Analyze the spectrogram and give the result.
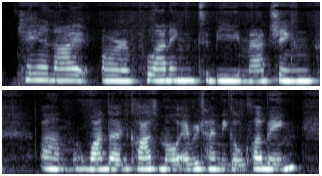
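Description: A woman speaks with a dark, mellow tone. Her voice is somewhat breathy. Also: moderate pace. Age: 20s. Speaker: vlogger. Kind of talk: casual vlog talk to camera. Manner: animated. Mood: cheerful, chatty. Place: home room. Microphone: phone near.

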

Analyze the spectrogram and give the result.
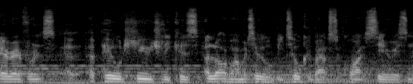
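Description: Clear music plays in the background while a man talks at a very fast pace. His pitch varies in an ordinary way. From UK. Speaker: spoken word poet. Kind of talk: interview answer. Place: hall.

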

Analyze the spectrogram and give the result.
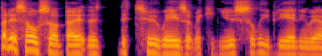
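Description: Speaking very fast in a Scottish accent, a man with a medium pitch comes across with a dry, close sound and no echo. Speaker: software trainer. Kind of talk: webinar tutorial. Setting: online webinar.

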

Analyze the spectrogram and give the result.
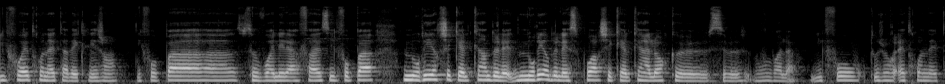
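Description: A woman's dark, mellow voice at a moderate pace, with monotone, flat intonation. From Chad. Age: young. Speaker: novelist and biomedical engineer; guest. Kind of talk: TV interview; interview answer. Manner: halting, repeats words. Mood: calm, measured. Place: studio. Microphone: lapel.

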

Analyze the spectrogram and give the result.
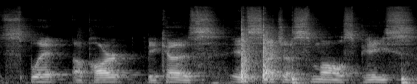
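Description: There is light background noise. The room echo is audible. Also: man. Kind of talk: casual workshop tutorial chat. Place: workshop.

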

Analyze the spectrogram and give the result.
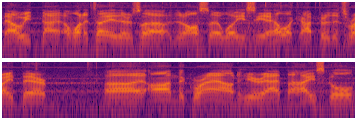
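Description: A man talks at a moderate pace in a flat monotone with a bright, sharp tone. The sound is dry with no echo, over light background noise. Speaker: helicopter news reporter. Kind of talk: live commentary. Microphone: headset.

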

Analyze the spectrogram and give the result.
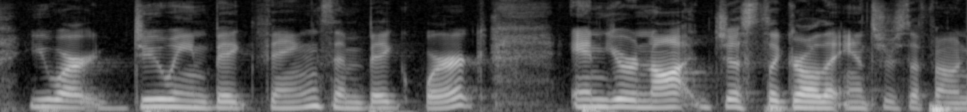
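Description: A woman speaks at a moderate pace with an American accent. Her pitch sits in the middle range, and the background is quiet. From Oklahoma, Tulsa; Oklahoma. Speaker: podcast host, trades business owner; podcast host. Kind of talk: casual interview. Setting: conference venue. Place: meeting room. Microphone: studio mic.

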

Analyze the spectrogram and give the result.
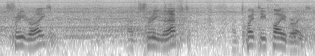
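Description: The speaker is a man, with noticeable background noise behind him. The sound is dry, with no echo. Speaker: rally co-driver. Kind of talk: rally pacenotes read aloud in-car during a stage. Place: car. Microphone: helmet.

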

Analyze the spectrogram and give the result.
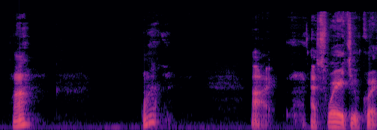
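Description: Very slowly, a man speaks. The background is quiet. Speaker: lockpicking hobbyist. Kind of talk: tutorial. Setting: at home at night. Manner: soft-spoken. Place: home room. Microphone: phone near.

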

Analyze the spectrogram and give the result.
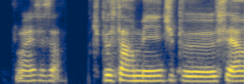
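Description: At a moderate pace, a woman speaks in an ordinary speaking voice with a fairly low pitch. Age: 30s. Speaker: teacher; teacher, interviewee. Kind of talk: casual interview. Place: home room. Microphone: video call.

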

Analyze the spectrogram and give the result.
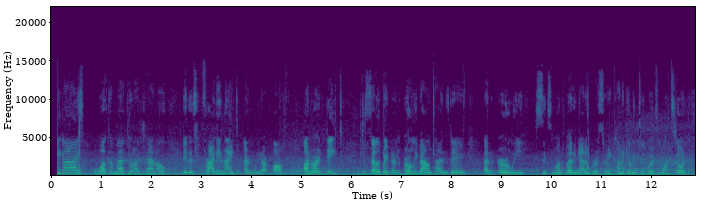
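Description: A woman at a moderate pace, dry sound with no echo, and noticeable background noise. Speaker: vlogger. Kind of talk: casual vlog chat. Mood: excited, cheerful. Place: street. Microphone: phone near.

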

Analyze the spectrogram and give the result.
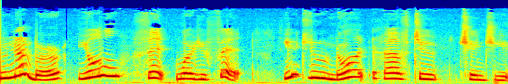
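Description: A woman puts on a cartoonish character voice, high-pitched with very wide pitch swings, at a very slow pace with long, frequent pauses. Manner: calm, wise, reassuring.

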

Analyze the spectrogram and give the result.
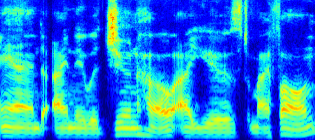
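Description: An unremarkable speaking voice from a man with an American accent, fairly low in pitch, ordinary pitch variation, over a quiet background. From United States. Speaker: bilingual educator and teacher trainer; bilingual educator, teacher trainer. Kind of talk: conference presentation. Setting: video call. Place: home room. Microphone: headset.

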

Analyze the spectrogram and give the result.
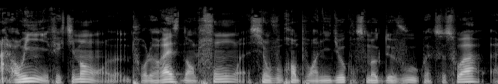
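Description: With a very deep, low pitch, a man talks at a fairly quick pace with ordinary pitch variation against a quiet background. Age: 30s. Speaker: YouTuber and Twitch streamer commenting on dating advice; YouTuber, Twitch streamer commenting on dating advice. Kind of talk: live stream commentary reading and critiquing a forum post. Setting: live on Twitch. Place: home room. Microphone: studio mic.

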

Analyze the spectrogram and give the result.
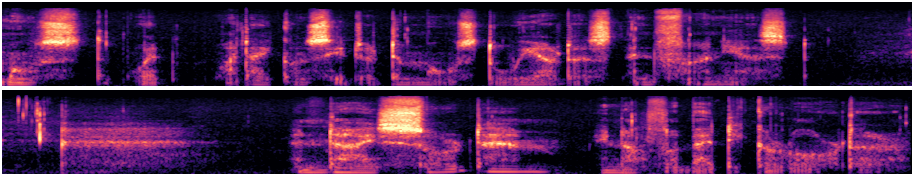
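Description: A man whispering at a very slow pace, with long, frequent pauses. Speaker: video host. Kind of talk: casual explainer talk. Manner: soft-spoken close-mic ASMR voice. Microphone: studio mic.

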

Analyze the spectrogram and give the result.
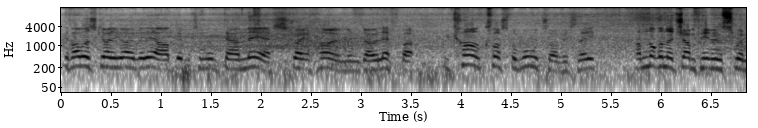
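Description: Very fast speech from a man over loud background noise. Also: dry sound with no echo. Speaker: vlogger. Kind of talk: casual vlog chat. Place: street. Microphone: phone near.

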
